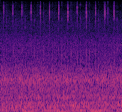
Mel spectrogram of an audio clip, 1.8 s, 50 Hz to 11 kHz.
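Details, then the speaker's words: Eberspacher Airtronic D4R (AM2 new-generation) diesel heater fuel dosing pump primed from diagnostics at 7 Hz for about 30 seconds, mic held close to the pump; quick light even ticks about seven a second, very quiet, normal fuel dosing pump ticking. "I will try to put it here close to the mic so you can hear the fuel pump. And now it's primed, and you can hear it's very quiet,"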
